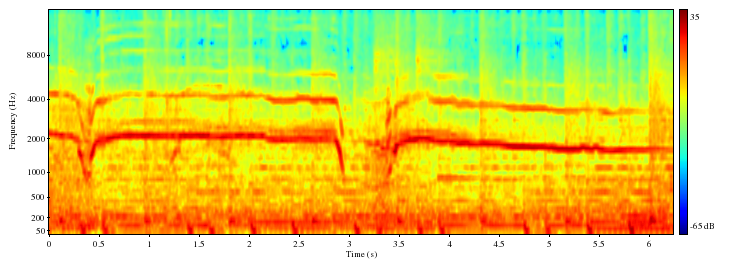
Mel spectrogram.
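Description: Two long, high-pitched screams, one after the other. Each swoops up, holds, then breaks off; the second sags slowly in pitch. Background music plays under them.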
